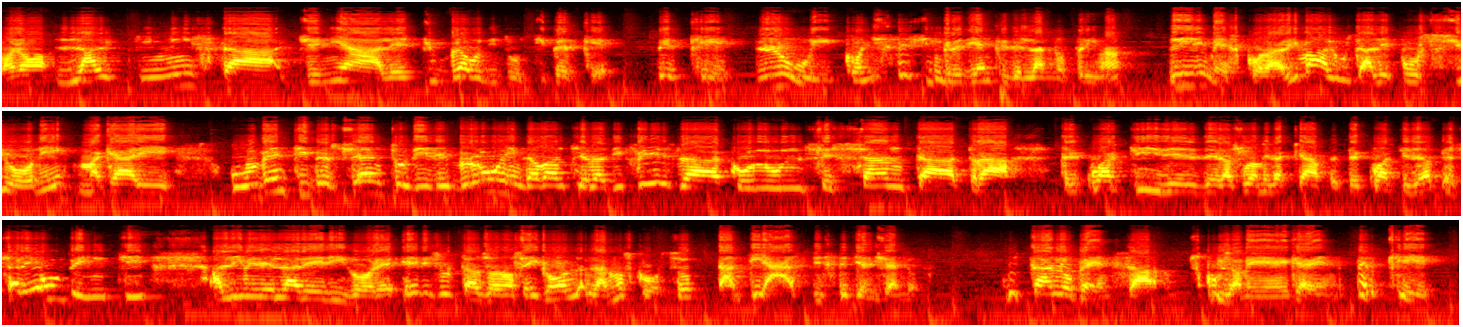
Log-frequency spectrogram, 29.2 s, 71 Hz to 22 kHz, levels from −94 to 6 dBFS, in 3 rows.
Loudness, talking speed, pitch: -18 LUFS, 145 wpm, 205 Hz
